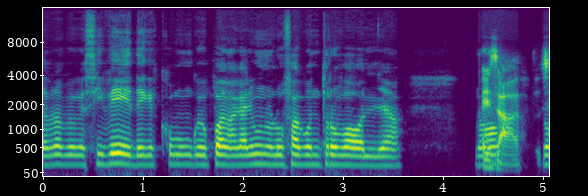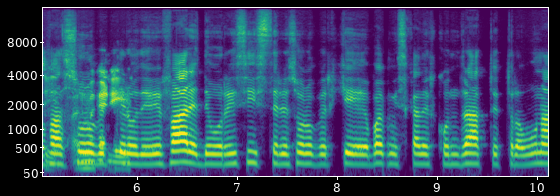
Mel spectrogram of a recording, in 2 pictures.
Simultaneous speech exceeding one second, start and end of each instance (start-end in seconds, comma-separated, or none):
4.4-5.9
